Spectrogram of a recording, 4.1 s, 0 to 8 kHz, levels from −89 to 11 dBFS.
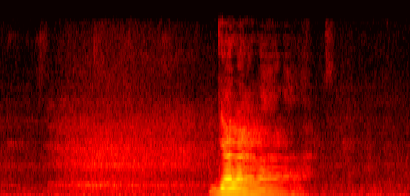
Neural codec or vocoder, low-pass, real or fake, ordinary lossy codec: vocoder, 44.1 kHz, 128 mel bands, Pupu-Vocoder; 7.2 kHz; fake; none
